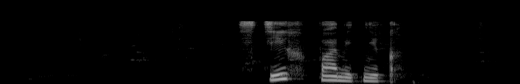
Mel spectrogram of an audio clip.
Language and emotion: Russian, neutral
